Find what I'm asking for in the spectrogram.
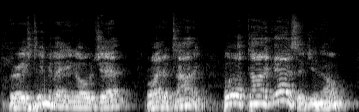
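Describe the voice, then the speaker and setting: Give me an actor playing a blustering, animated radio-comedy husband. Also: male voice, on the high side, quick pace. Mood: pompous. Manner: pompous, affectedly formal. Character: blustering husband putting on pompous, mangled fancy English. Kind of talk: 1940s radio comedy acting before a live audience. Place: live theatre stage. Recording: echoey stage, distant mic, noisy.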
